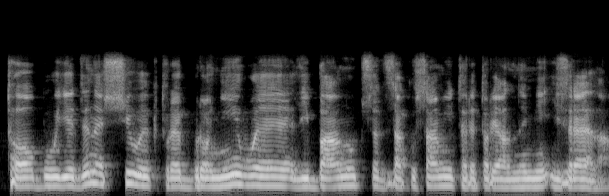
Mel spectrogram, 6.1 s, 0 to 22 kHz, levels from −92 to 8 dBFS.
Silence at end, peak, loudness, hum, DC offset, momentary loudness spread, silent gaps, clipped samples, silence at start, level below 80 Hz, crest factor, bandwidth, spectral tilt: 0 s; -2 dBFS; -16 LUFS; none; under 0.1%; 7 LU; none; under 0.1%; 0.1 s; -70 dBFS; 14 dB; 8 kHz; -6 dB/octave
